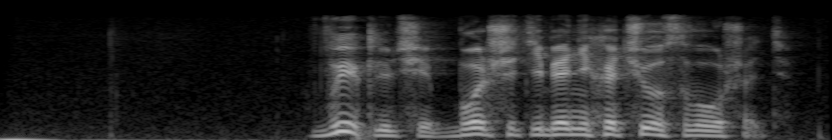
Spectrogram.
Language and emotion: Russian, angry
